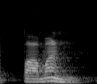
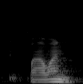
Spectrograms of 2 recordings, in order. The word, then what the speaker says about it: Pavan: sono tutti la O, come l'accento sulla seconda A, quindi è Pavan, Pavan.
